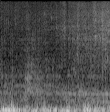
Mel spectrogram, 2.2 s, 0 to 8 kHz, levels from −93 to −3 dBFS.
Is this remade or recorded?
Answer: remade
